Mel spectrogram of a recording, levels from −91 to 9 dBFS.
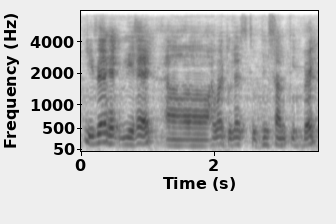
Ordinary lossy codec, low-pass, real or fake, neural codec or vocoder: none; 7.2 kHz; fake; codec, 24 kHz, 1 kbps, SNAC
